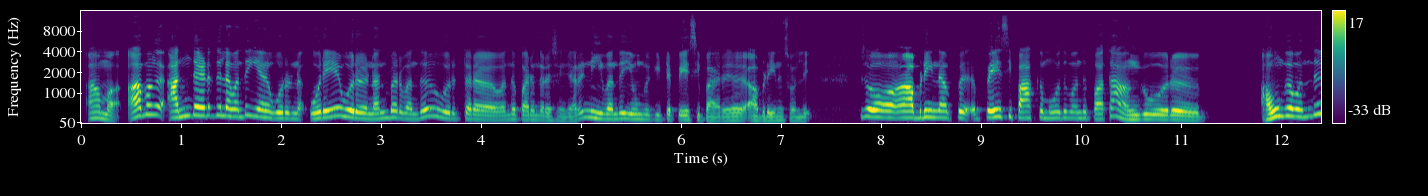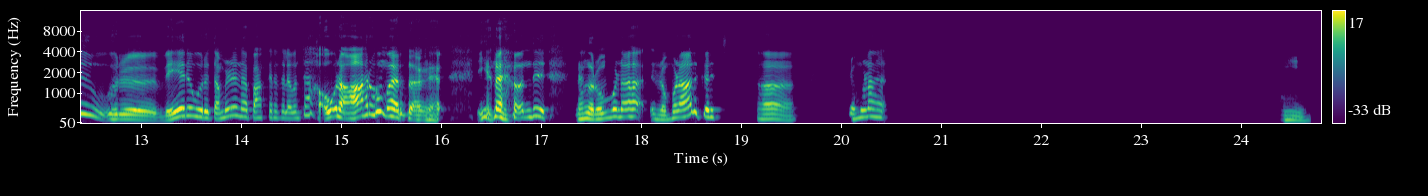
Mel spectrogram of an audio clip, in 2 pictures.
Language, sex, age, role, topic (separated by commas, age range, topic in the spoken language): Tamil, male, 30-34, guest, உங்கள் வாழ்க்கையில் மாற்றத்தை ஏற்படுத்திய பயணத்தில் நீங்கள் சென்ற இடம் எது?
